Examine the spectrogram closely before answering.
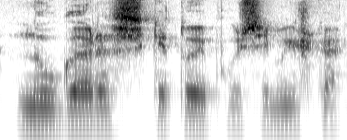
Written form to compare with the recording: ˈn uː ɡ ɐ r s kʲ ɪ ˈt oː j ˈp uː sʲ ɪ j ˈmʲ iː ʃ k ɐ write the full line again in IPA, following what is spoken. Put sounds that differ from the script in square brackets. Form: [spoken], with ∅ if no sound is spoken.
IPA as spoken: ˈn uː ɡ ɐ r s kʲ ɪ ˈt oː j ˈp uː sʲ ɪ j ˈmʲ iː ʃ k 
